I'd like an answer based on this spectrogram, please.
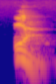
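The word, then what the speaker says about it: οὖν: Yaitu kata un. O-U-N. Bacanya un.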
